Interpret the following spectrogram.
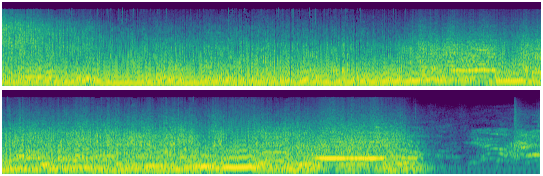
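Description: Loud live heavy music from a band: distorted electric guitar and bass over a drum kit. The song cuts off abruptly just before the end.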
